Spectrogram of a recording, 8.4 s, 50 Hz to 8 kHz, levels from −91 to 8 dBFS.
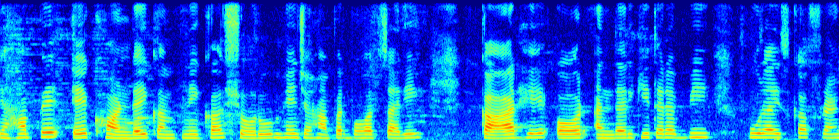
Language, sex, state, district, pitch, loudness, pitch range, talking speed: Hindi, female, Punjab, Pathankot, 210 Hz, -22 LUFS, 200-220 Hz, 165 wpm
